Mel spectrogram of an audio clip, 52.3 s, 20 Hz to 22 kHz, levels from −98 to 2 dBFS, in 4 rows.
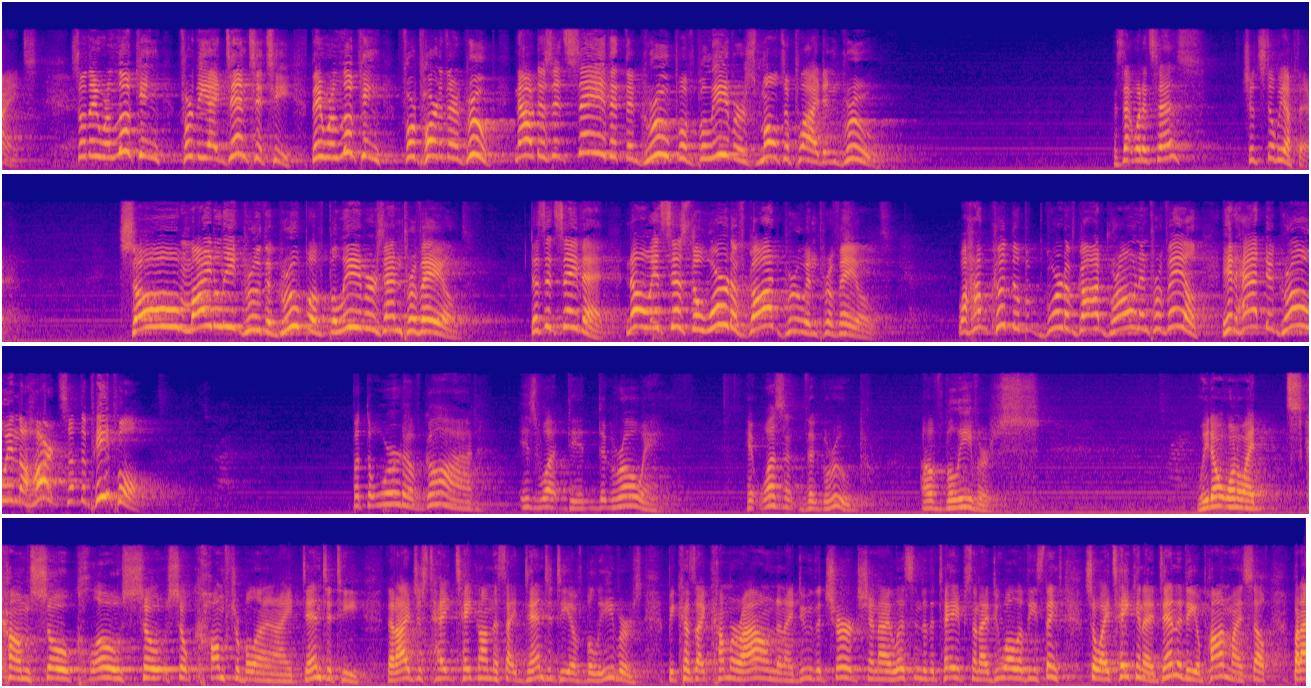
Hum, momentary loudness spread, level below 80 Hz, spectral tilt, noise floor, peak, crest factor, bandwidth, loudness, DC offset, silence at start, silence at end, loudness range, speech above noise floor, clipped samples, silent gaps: none; 13 LU; -58 dBFS; -3.5 dB/octave; -62 dBFS; -4 dBFS; 20 dB; 11.5 kHz; -22 LUFS; under 0.1%; 0 s; 0 s; 10 LU; 40 dB; under 0.1%; none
